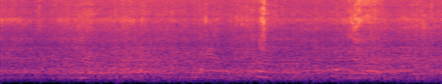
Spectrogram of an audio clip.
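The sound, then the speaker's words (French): A honeybee swarm buzzes and vibrates in a dense, steady drone, loud and unbroken throughout with no voices. “L'ensemble de l'essaim, qui a assisté pendant plusieurs heures ou plusieurs jours à toutes les étapes de la délibération des éclaireuses, se met alors à vibrer de plus en plus fort.”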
